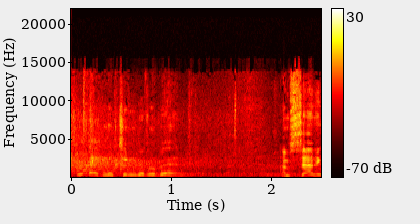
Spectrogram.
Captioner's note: some Applause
